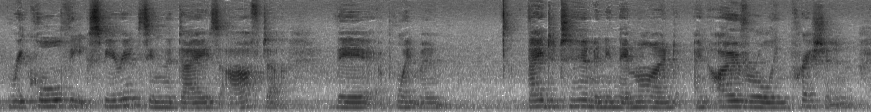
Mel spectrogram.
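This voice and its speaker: A woman consultant in an interview, explaining in a measured, emphatic way and listing her points one by one. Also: lowish voice. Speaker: practice consultant and author being interviewed. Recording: roomy, distant mic, noisy background.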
